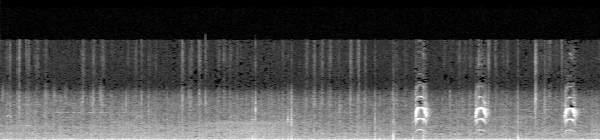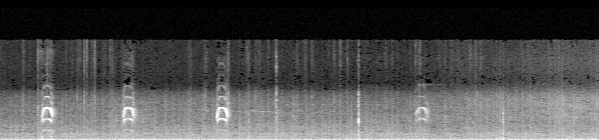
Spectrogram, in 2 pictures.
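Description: A bird chirping in the background: seven short, arched chirps, the first about six seconds in and spaced a second or so apart, over a faint steady hum.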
